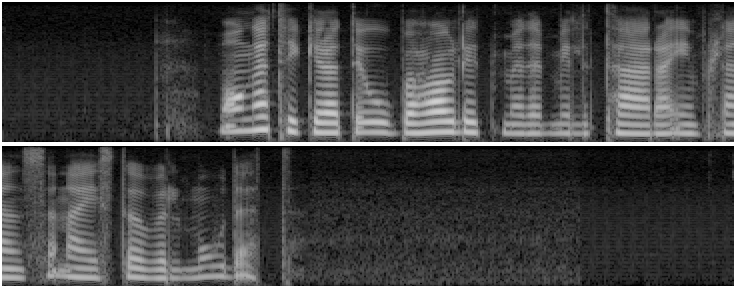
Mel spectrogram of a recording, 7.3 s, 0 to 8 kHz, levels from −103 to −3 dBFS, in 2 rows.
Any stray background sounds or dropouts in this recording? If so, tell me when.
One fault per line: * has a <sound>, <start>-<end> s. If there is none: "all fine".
all fine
